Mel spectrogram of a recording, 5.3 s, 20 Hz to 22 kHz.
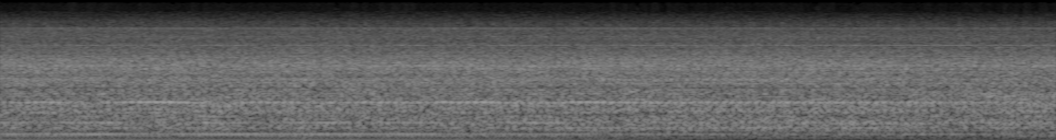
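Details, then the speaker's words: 2013 Ford C-Max Hybrid after a spark plug replacement: a steady, even engine hum with a faint low tone and no misses or stumbles; a smooth, healthy idle. "She definitely feels and sounds like it's running smoothly."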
